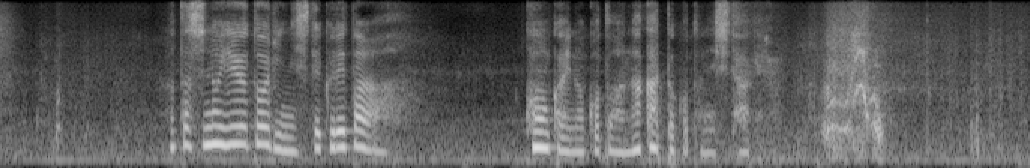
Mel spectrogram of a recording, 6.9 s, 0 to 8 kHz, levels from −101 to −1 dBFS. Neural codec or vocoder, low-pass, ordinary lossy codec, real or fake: codec, 16 kHz, 6 kbps, DAC; none; none; fake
